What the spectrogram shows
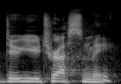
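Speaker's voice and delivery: put-on booming divine voice. Retelling a joke, voicing God answering from the storm: thundering God voice. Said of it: "God thunders back".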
